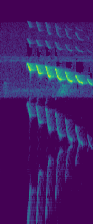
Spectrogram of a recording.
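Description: Pin-tailed manakin: a thin, very high ringing whistle with a quick run of about eight downslurred notes, each a little lower, over just over a second.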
